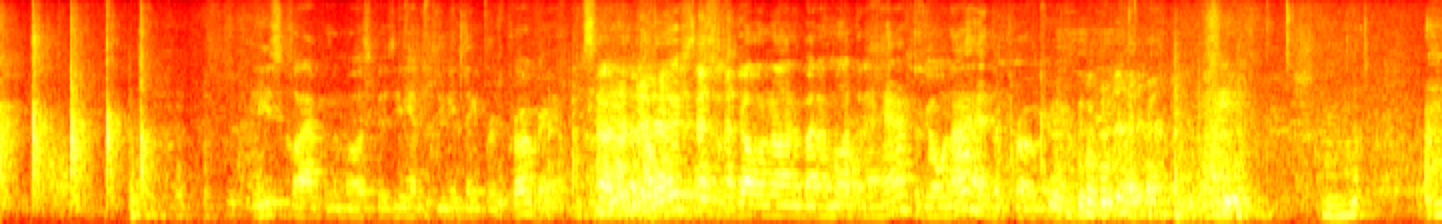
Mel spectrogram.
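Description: A young man speaks into a microphone with a laugh in his voice.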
